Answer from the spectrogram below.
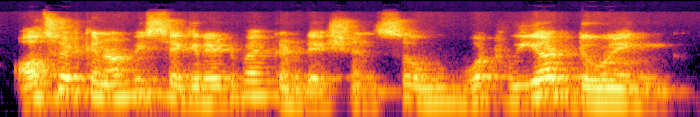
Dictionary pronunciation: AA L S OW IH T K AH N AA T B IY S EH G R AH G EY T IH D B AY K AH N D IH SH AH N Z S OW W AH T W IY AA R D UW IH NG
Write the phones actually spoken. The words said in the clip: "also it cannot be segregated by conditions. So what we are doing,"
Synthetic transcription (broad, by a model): AA L S OW IH T K AH N AA T B IY S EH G AH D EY T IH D B AY K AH N D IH SH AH N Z S OW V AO T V IY AA R D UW IH NG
